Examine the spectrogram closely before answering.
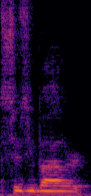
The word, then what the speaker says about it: Susie Beiler: One of the things that I love about Susie Beiler, did I say it right?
